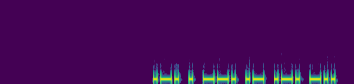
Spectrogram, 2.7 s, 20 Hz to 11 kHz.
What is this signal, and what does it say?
Morse code, heard as a keyed tone, about 44 wpm, 700 Hz. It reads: REGARD
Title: ED Suffix - Top 100 Words with Base Words 45wpm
